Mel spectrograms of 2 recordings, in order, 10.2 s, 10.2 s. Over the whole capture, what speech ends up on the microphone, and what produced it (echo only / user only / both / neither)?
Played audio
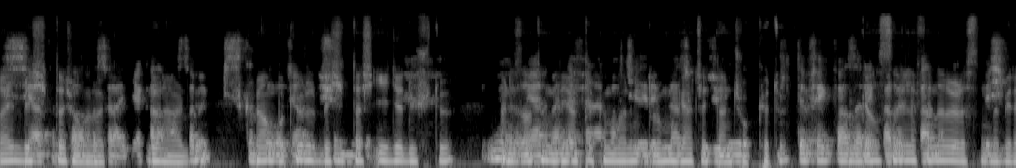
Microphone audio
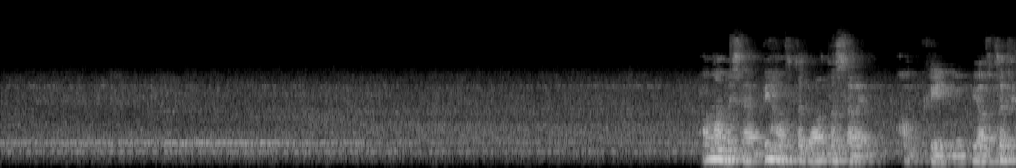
user only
